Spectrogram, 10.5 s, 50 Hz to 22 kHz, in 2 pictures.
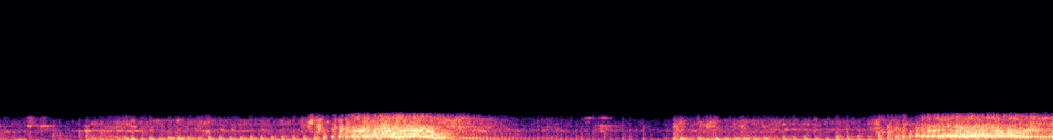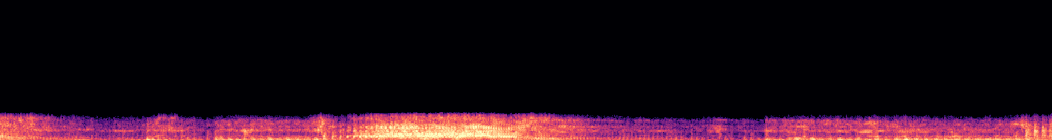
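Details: Lifan 125cc pit bike engine during its running-in period, three throttle blips: a dry rattling grind as each rev falls away. Grinding/rattling on rev down.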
